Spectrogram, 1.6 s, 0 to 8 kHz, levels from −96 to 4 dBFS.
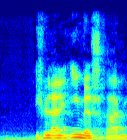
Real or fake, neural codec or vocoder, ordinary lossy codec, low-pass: fake; codec, 16 kHz, 4 kbps, FreqCodec, larger model; none; 7.2 kHz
